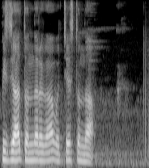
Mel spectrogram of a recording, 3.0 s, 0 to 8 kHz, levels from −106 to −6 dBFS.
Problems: constant background noise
